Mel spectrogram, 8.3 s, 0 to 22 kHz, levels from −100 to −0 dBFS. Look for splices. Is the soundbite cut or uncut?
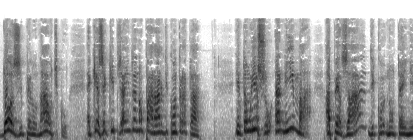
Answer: uncut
